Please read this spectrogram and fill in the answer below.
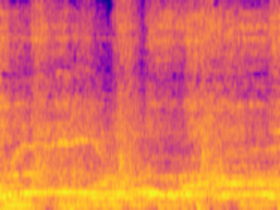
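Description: Crowd cheering and whooping over swing music with a steady beat.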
